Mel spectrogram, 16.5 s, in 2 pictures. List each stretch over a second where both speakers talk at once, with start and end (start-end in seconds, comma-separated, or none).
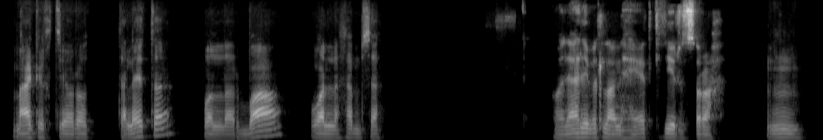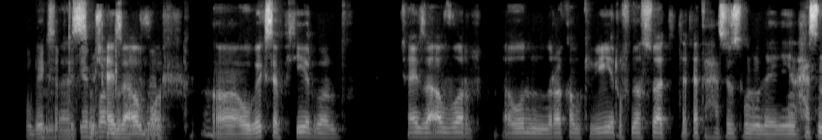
8.6-9.9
